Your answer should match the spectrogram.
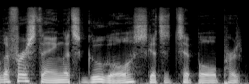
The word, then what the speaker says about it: schizotypal: So the first syllable is skit versus skit or ski. So you will hear all three of the, so you have that first syllable, right? Some people pronounce it skit, like schizotypal. You hear that T in there, schizotypal, or ski without a T sound, so schizotypal.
